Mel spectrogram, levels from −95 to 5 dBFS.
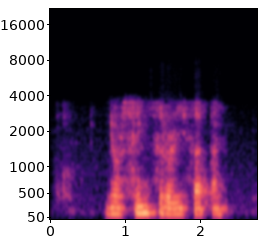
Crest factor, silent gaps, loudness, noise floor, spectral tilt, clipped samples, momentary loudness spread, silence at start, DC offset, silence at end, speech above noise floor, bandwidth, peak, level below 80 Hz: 16 dB; none; -19 LUFS; -56 dBFS; -11.5 dB/octave; under 0.1%; 11 LU; 0.75 s; under 0.1%; 0.4 s; 38 dB; 3.8 kHz; -4 dBFS; -58 dBFS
